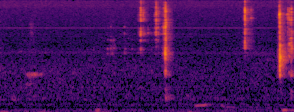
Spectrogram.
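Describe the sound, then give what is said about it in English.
A few scattered computer keyboard clicks, quiet, tapped irregularly in small bursts with short pauses between them, over a faint background hush and no talking. “Be great if I knew how to work a goddamn keyboard.”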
